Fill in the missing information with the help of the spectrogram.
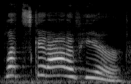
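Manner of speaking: high, loud panicked cry; frightened cry. Acted. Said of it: "said the kittens".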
